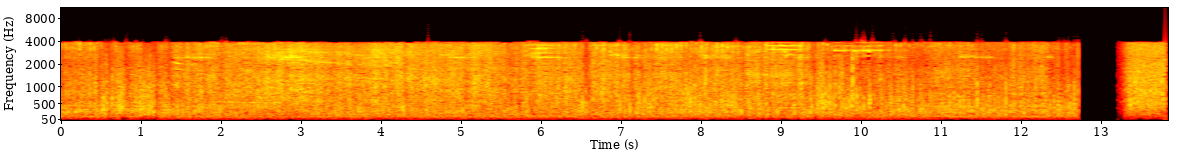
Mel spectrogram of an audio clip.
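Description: Motorbike engines buzz past on a busy street.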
